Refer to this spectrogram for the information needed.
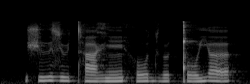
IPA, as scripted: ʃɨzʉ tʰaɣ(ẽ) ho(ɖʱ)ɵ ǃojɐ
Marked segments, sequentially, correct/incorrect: correct, incorrect: dʱ

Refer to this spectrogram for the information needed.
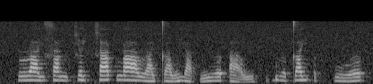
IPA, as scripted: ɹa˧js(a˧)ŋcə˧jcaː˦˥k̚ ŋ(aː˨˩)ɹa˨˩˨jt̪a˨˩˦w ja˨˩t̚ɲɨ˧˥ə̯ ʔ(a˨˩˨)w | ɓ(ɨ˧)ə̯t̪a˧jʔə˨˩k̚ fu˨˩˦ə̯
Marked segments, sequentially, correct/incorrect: correct, incorrect: aː˧, correct, incorrect: ɨ˨˩

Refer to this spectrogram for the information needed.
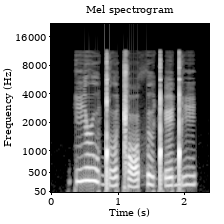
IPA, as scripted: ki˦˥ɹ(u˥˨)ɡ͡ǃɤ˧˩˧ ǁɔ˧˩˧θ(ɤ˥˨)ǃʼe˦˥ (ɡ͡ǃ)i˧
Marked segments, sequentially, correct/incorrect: correct, incorrect: ɯ˥˨, correct

